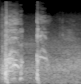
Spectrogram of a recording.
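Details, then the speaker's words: Adult producing two short, forced, deliberate coughs as a prank, not a true cough, with faint outdoor background; voluntary cough. "all right a lot of people don't play by this oh i'm just gonna be coughing on folks coughing up folks come on baby"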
